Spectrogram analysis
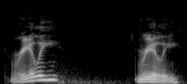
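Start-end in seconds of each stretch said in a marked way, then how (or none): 0.1-0.6 can't believe the news; stunned disbelief. A narrator's reading.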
